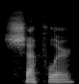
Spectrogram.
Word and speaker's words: Scheffler: Scheffler, yeah.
